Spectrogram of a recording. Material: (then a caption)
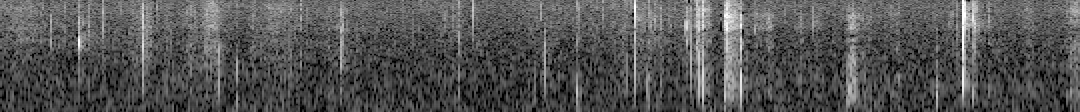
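Plastic. A small piece of semi-thick clear plastic film is crinkled and pulled between the fingertips of both hands close to the microphones. About a dozen quiet, sharp, bright crackles and ticks snap out irregularly over a soft hiss, each dying away instantly.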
